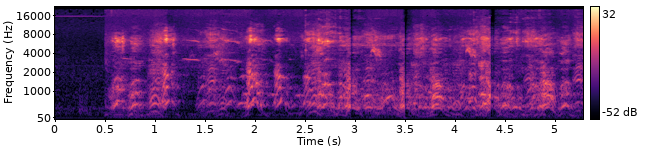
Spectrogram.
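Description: Several dogs bark, yip and whimper at an animal shelter, an excited, overlapping chorus that goes on throughout, loud and fairly close.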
